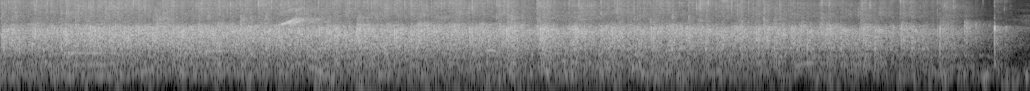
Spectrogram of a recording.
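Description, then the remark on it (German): Sustained applause, a dense, steady wash of clapping that holds strong for about nine seconds before fading out near the end, given from the stage to the audience at the close of a live radio show at Closed Home. “Und der nächste Applaus kommt von der Bühne an unser Publikum. Danke euch. Applaus.”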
